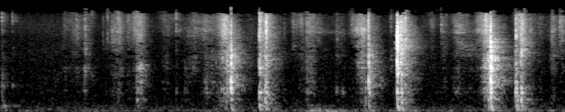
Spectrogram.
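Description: Tarot cards being handled and set down on a tabletop: a series of light taps and snaps, coming in three quick pairs in the second half.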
